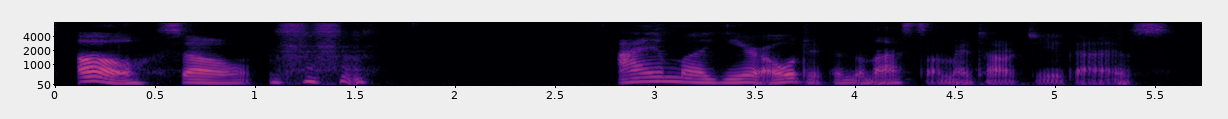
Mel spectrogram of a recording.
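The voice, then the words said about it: Raspy voice. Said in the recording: “you could probably hear it in my voice. I've matured. I'm also laying down. so, so if I sound raspy, it's because I'm not in the optimal talking position”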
